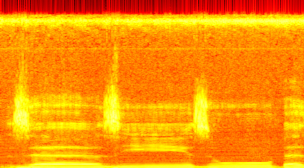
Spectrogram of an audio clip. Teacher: Yang pertama za itu enggak boleh desis, murni suara tanpa bercampur desis.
